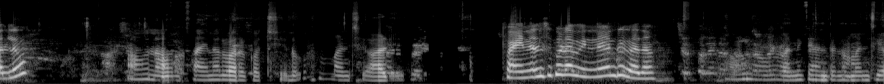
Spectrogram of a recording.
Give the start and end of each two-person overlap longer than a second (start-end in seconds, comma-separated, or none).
none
